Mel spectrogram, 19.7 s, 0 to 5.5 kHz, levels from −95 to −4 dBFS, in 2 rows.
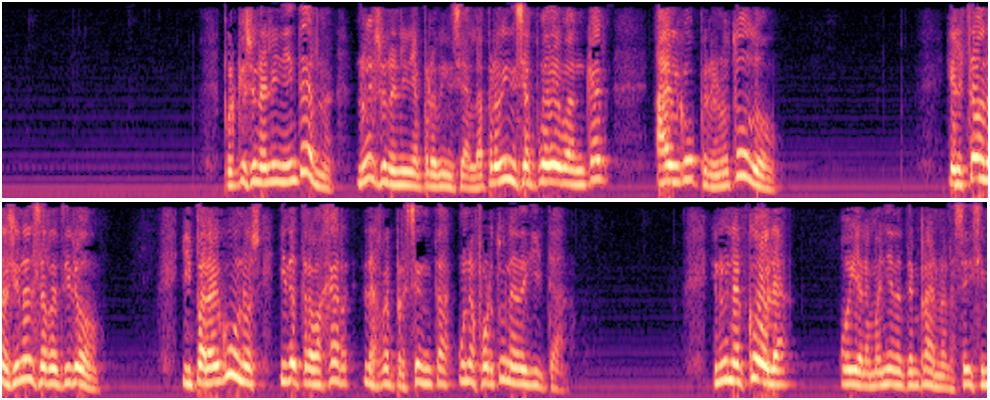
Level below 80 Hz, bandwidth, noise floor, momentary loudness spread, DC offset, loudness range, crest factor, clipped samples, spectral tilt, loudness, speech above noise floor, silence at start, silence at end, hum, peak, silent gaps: -48 dBFS; 5.4 kHz; -50 dBFS; 11 LU; under 0.1%; 5 LU; 14 dB; under 0.1%; -8 dB/octave; -12 LUFS; 38 dB; 2.2 s; 0 s; 50 Hz at -40 dBFS; 0 dBFS; none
